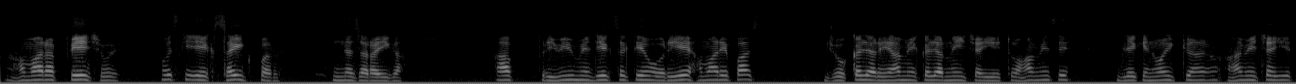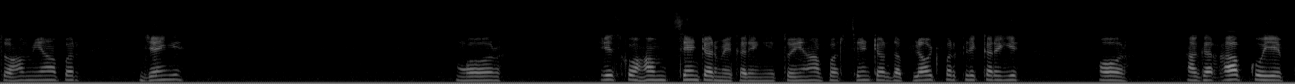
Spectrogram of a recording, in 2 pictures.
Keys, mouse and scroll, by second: 1.9-5.7 drag, 9.0 click, 20.3 click, 24.0 click.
